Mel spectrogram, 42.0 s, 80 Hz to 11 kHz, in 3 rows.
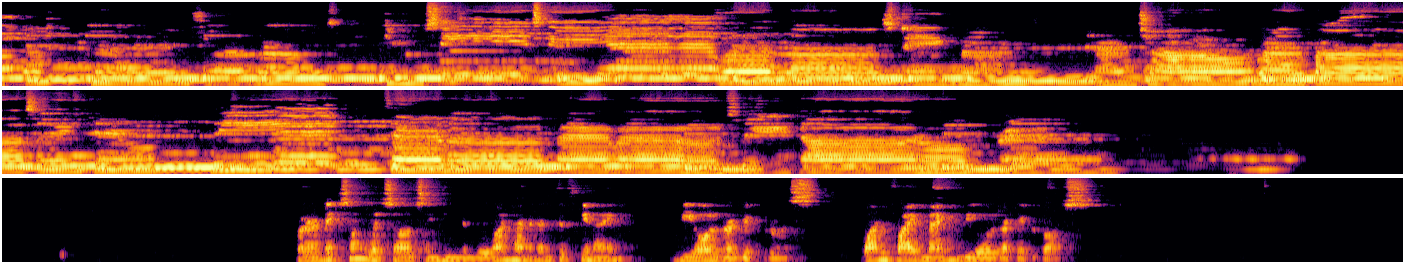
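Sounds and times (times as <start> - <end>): woman singing a hymn: 0.0 - 10.2, 11.4 - 21.4
instrumental accompaniment: 0.0 - 27.0.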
